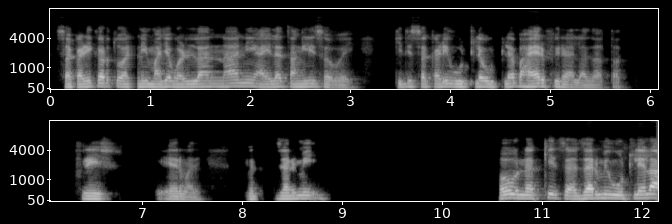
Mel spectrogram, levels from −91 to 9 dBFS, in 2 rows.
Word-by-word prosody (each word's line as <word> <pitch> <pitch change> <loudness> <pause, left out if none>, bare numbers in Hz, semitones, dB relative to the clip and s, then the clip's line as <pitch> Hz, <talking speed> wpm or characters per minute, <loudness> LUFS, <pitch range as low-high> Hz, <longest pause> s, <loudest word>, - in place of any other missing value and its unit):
सकाळी 125 +1 +2
करतो 140 0 0
आणि 130 0 0
माझ्या 125 +2 +1
वडिलांना 130 +1 -1
आणि 150 0 -3
आईला 125 +2 -1
चांगली 130 +1 -1
सवय 110 -6 -5
आहे, 90 - -15 0.4
की 125 -2 -5
ते 130 - -3
सकाळी 130 0 -1
उठल्या-उठल्या 130 0 0
बाहेर 140 +1 +4
फिरायला 110 -5 -4
जातात. 95 -1 -11 0.7
फ्रेश 120 -2 +2 0.5
एअरमध्ये. 110 -5 -3 0.5
मग 120 - -1 0.2
जर 130 0 +4
मी 145 0 +1 1.9
हो 165 +2 +5
नक्कीच. 150 +2 +1
अ, 135 - +4
जर 145 0 +9
मी 160 +1 +2
उठलेला 155 +4 +5
130 Hz, 140 wpm, -22 LUFS, 125-140 Hz, 1.9 s, जर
